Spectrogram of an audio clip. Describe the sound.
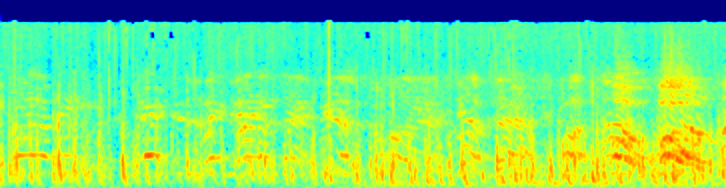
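Rapid clip-clop of horses' hooves galloping away in a steady pounding rhythm, fairly loud, with shouting voices and commotion mixed underneath, the noise swelling slightly toward the end.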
